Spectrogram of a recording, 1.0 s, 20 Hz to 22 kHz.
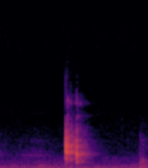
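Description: YUNZII AL80 mechanical keyboard keys pressed close to the microphone, giving two crisp clicky keystrokes about half a second apart in a quiet room.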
